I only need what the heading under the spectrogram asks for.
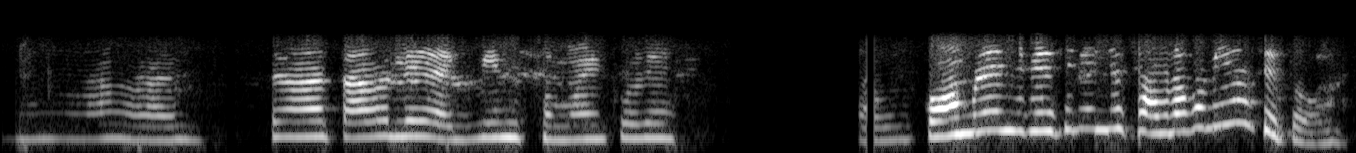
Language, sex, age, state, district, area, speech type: Bengali, female, 45-60, West Bengal, Hooghly, rural, conversation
